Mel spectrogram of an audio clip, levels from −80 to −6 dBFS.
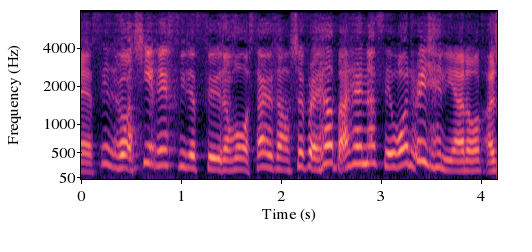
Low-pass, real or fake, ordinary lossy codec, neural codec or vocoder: none; fake; none; codec, 16 kHz, 0.5 kbps, FunCodec, trained on LibriTTS, 25 frames a second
